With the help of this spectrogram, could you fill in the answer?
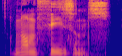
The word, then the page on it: nonfeasance: British English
